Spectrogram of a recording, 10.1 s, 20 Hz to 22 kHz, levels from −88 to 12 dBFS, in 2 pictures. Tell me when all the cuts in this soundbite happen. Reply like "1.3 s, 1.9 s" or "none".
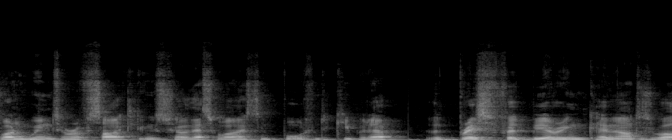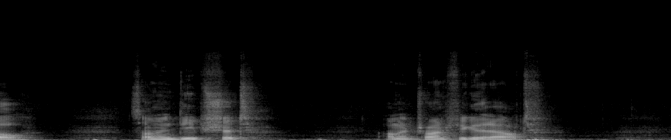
3.1 s

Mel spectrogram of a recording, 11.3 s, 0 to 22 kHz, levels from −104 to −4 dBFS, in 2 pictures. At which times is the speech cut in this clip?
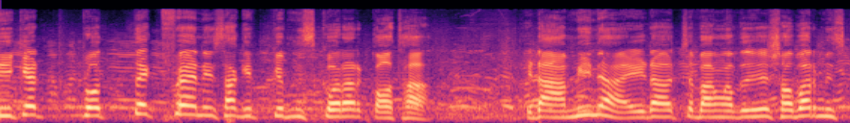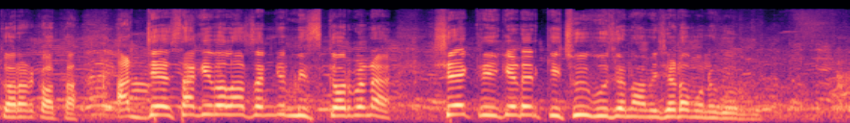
none

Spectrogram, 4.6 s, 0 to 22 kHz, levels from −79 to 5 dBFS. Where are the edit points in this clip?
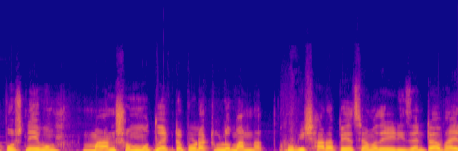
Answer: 2.8 s

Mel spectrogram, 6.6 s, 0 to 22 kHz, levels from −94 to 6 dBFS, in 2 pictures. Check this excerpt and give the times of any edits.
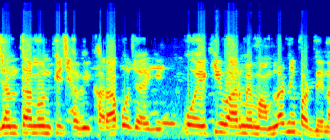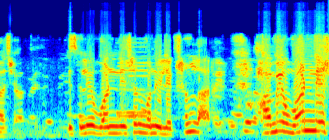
none

